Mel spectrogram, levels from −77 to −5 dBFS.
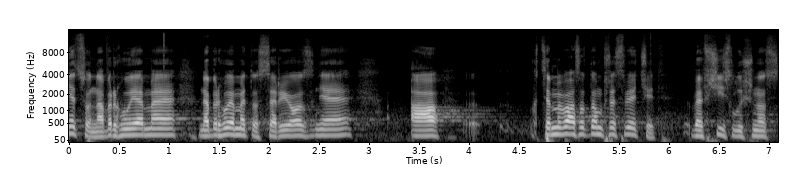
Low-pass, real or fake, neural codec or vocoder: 14.4 kHz; real; none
